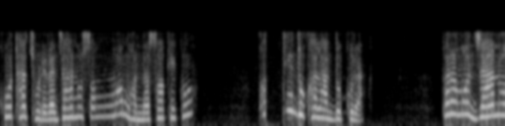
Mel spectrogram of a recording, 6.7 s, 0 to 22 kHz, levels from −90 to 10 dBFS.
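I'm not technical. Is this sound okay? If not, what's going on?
No. Throughout, the speech carries Speex codec damage. This older voice-chat compressor rebuilds speech from a simplified model, and here it has too little data, so the voice sounds noisy and hoarse. Nothing above 7.6 kHz remains, which dulls the top end.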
